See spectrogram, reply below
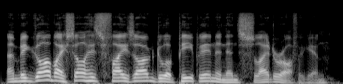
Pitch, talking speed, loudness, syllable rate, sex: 130 Hz, 260 wpm, -17 LUFS, 6.0 syllables/s, male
